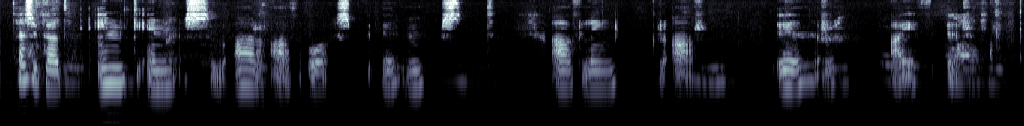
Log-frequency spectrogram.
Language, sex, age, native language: Icelandic, female, 12, Icelandic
